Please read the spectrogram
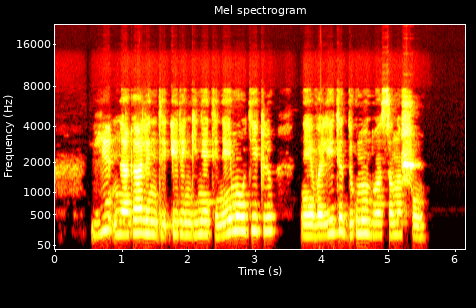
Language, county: Lithuanian, Vilnius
